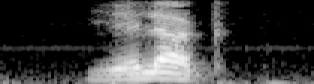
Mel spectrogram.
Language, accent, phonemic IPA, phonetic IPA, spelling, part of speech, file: Armenian, Eastern Armenian, /jeˈlɑk/, [jelɑ́k], ելակ, noun, Hy-ելակ.ogg
- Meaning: strawberry (fruit and plant of the genus Fragaria)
